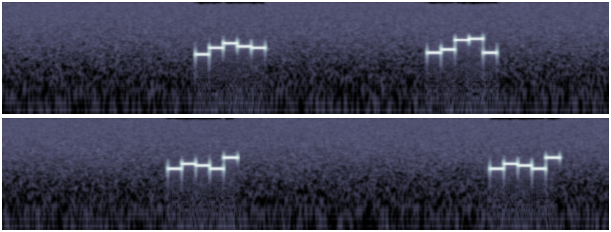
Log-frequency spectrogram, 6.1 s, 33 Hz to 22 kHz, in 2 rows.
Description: Five-tone selective call (ZVEI), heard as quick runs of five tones, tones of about 70 ms. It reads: 15865 24002 25429 25429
